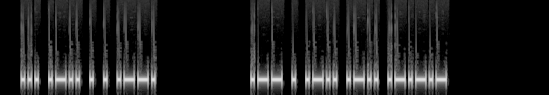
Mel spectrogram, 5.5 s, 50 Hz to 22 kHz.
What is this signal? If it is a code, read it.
Morse code, heard as a keyed tone, about 36 wpm, 700 Hz. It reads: SLEEP WELL.
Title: 4x Word-Spacing - Sentences from Top 500 Words - 35wpm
